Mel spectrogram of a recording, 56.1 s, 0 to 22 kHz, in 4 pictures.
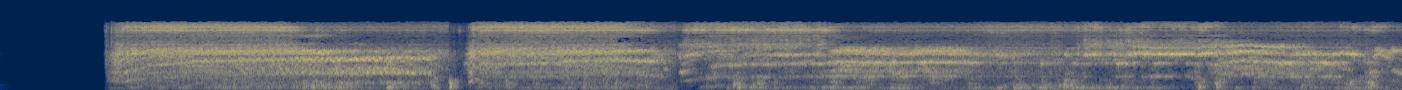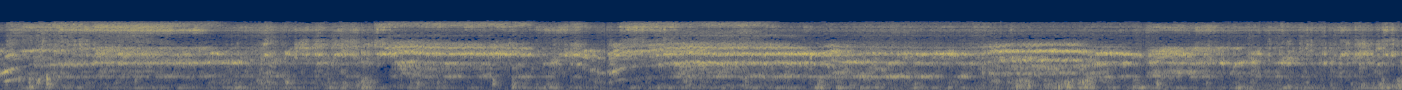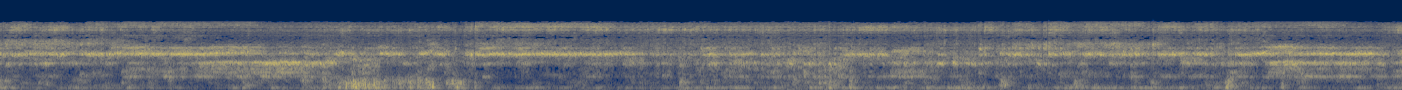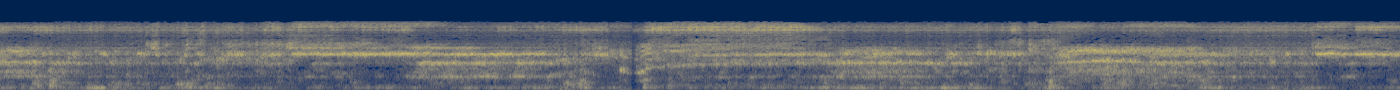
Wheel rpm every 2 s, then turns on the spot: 50, 150, 140, 140, 160, 160, 150, 150, 160, 150, 150, 160, 160, 160, 160, 160, 160, 160, 160, 160, 160, 160, 160, 150, 150, 160, 160, 160.
none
